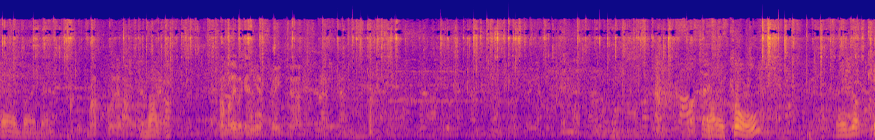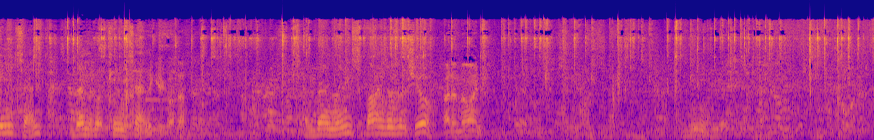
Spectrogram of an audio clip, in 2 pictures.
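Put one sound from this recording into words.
A crowd murmurs in a busy room.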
